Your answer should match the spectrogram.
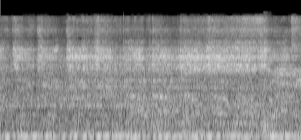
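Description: Loud cheerleading routine music with a heavy pulsing bass, played over a PA system in a large hall.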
